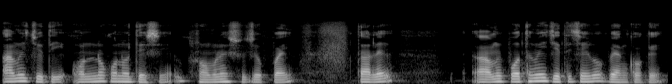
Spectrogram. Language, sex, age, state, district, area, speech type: Bengali, male, 30-45, West Bengal, Jalpaiguri, rural, spontaneous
